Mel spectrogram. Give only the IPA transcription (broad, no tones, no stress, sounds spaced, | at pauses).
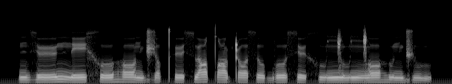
n z ø n̪ e x o ɦ ɔ n d͡ʒ ɔ t̪ʰ ø s u tˤ e ʈ ɔ s o b o s ø x u ŋ͡ǀ u ŋ͡ǀ ɔ ɦ u n d͡ʒ u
